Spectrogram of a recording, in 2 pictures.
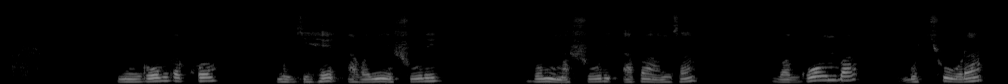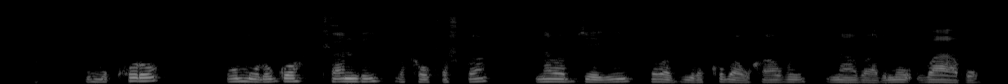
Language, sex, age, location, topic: Kinyarwanda, male, 25-35, Musanze, education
